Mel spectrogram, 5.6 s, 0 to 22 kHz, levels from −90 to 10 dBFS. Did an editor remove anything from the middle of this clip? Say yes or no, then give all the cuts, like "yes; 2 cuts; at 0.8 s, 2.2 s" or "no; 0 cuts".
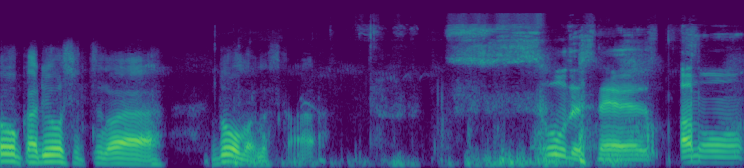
yes; 1 cut; at 1.6 s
